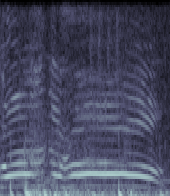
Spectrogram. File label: us fire in hole; dod; dod 1.3; dod enhancement pack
